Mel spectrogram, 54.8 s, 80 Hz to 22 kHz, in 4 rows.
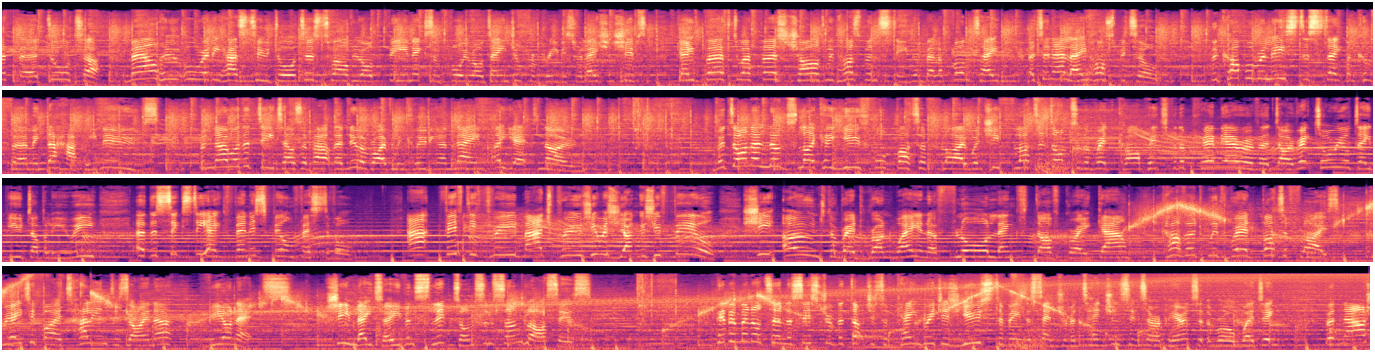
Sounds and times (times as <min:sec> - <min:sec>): Speech: 0:00.0 - 0:19.5, 0:20.9 - 0:47.1, 0:48.3 - 0:54.8
Music: 0:00.0 - 0:54.8.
